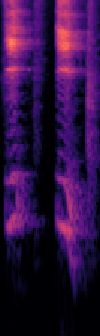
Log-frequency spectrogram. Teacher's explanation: ई और ई बोलते हुए जीभ का अगला भाग प्रयोग हो रहा है, इसलिए ये अग्र स्वर है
